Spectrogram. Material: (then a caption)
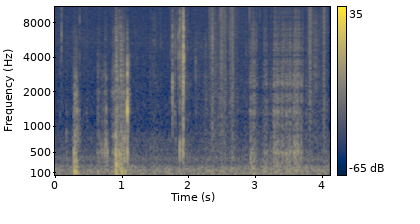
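Paper. A grey Sharpie felt-tip marker colors a flat paper coloring page, its tip scratching back and forth on the paper near Santa's face. Short, dry, scratchy strokes come and go over a quiet background, with a few sharper, brighter scrapes standing out above the soft, continuous rasp.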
